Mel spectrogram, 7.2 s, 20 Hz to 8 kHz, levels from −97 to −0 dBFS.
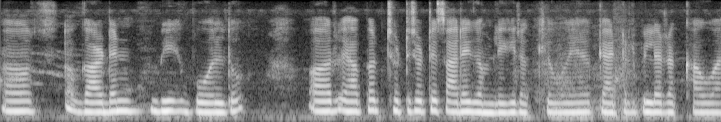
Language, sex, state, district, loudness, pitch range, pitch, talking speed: Hindi, female, Uttar Pradesh, Lucknow, -14 LUFS, 185-205 Hz, 195 Hz, 165 wpm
